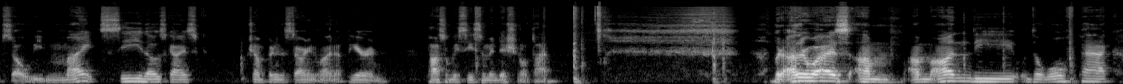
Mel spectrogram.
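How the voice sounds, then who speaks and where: A man in his thirties, losing his voice and clearing his throat, rambling casually through sports betting picks. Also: on the low side, slight background noise. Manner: loose, rambling, confident picks with filler and restarts. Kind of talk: casual solo podcast commentary.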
